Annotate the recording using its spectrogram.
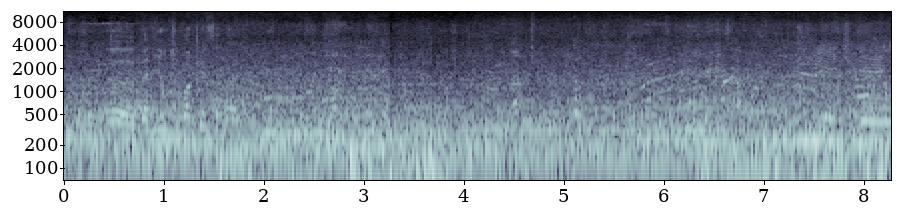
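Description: A sousaphone plays low, steady notes close by.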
